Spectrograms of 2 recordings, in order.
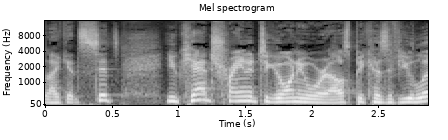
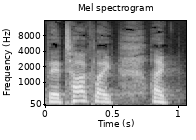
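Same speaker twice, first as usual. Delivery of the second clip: ordinary delivery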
